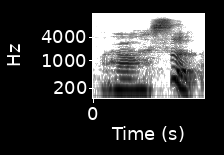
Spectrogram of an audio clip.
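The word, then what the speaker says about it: 四: And pronounce as si, and also we have other word of die. Oh, I see. Same, very close pronounce with a different tone. This is the fourth tone. This is the third tone.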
